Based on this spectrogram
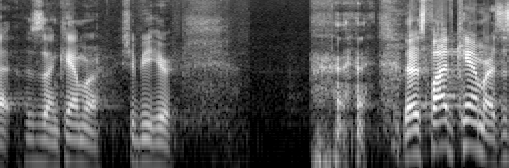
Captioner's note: chuckles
